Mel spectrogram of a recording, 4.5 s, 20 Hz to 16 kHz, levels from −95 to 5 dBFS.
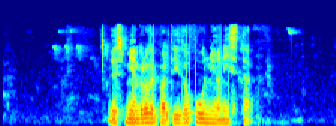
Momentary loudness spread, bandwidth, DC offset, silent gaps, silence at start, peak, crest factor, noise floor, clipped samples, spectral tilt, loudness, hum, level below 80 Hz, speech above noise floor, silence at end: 16 LU; 8 kHz; under 0.1%; none; 1.45 s; -4 dBFS; 18 dB; -70 dBFS; under 0.1%; -5.5 dB/octave; -19 LUFS; none; -46 dBFS; 51 dB; 0.6 s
